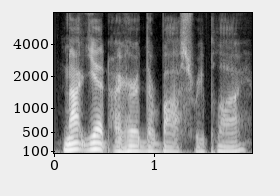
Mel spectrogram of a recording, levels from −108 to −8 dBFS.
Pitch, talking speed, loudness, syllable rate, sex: 100 Hz, 210 wpm, -20 LUFS, 4.4 syllables/s, male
